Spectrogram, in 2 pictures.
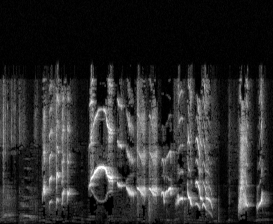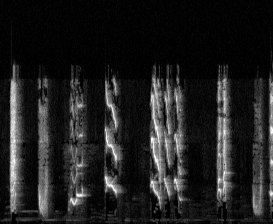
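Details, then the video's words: Young oriental magpie-robin of forest origin from Cililin, singing an isian-style song: a rich, varied run of clear rising and falling whistles, buzzy trills and sharp chips in quick bursts separated by short pauses. "Suara Burung : Kacer Muda Hutan Isian cililin"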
